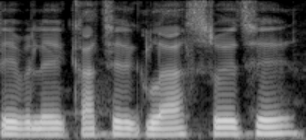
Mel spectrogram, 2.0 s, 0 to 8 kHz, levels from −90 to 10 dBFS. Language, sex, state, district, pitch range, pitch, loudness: Bengali, male, West Bengal, Cooch Behar, 125-140 Hz, 135 Hz, -14 LUFS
